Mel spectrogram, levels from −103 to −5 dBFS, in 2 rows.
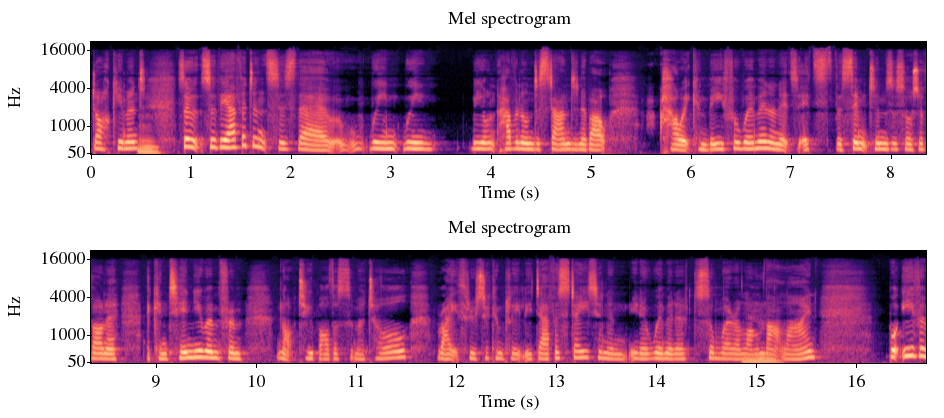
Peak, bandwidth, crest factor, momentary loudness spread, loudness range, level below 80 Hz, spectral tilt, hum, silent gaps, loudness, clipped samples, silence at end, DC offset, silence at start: -4 dBFS; 17 kHz; 18 dB; 10 LU; 4 LU; -56 dBFS; -5 dB/octave; none; none; -22 LUFS; under 0.1%; 0 s; under 0.1%; 0 s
